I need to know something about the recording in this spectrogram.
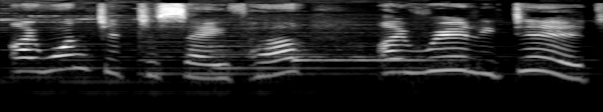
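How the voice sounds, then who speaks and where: A woman voicing a gentle, sorrowful, mysterious little girl who speaks softly and haltingly in a fantasy game. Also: very high-pitched, over music. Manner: soft, halting, regretful. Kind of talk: animated fantasy game voice acting.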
